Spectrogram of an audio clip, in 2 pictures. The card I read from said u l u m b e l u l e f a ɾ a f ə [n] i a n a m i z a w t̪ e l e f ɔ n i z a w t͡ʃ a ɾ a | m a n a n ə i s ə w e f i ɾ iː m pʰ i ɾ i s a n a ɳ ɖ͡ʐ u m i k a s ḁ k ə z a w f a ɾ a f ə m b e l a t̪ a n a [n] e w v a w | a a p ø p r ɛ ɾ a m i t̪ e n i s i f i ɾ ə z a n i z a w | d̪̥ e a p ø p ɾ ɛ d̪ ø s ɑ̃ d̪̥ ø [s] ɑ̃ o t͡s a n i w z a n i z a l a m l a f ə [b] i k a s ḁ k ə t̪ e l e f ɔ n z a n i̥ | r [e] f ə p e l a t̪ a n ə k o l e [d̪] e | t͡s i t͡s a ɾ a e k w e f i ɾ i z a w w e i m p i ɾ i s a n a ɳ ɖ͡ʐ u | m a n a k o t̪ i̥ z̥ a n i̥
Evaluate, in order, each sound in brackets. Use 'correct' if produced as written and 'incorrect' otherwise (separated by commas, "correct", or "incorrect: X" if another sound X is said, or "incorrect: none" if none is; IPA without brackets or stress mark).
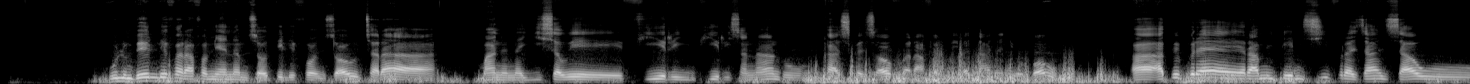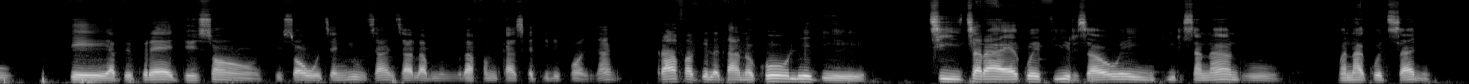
incorrect: m, correct, correct, incorrect: m, incorrect: a, correct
